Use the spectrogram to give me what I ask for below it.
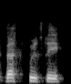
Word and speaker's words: Vespucci: Did I pronounce Vespucci, Lars, correctly? – Yes, absolutely.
